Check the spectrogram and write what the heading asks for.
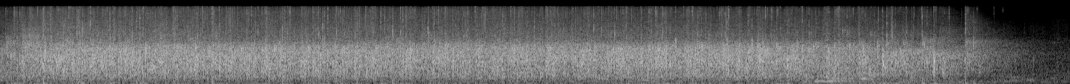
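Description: A large audience applauding steadily, dense clapping that fades out near the end.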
